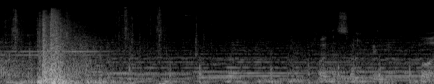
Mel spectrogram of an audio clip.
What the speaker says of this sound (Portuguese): Bro, vou mandar uma bomba.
